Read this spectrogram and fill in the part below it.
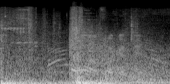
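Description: A grenade blast in Apex Legends during a scrim match, a loud booming burst mixed with rapid gunfire that fills the whole short moment, with a player's voice talking over it.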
